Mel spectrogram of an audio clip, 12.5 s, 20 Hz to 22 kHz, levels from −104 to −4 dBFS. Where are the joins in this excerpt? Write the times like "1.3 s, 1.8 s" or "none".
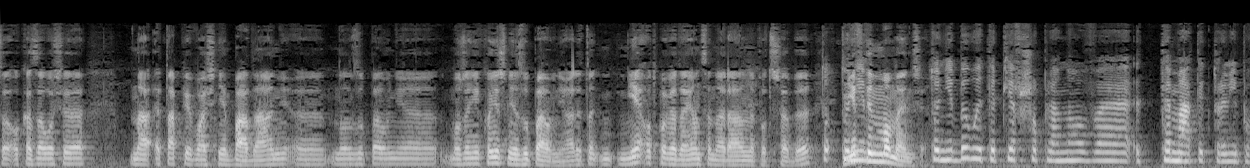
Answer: none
